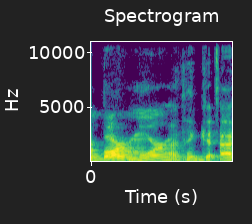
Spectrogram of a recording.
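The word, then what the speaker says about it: Barmore: gonna christian bar or bear more bar more i think i i think it's bar more is how you say it yeah bar i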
